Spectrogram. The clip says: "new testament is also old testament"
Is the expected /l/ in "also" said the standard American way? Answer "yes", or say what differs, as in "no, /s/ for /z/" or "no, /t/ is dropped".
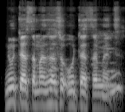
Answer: no, /l/ is dropped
